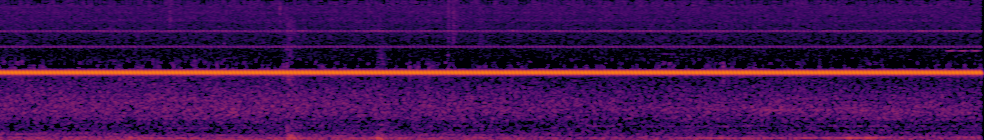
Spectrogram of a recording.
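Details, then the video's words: Steady high trilling of crickets at night, rapid even pulses without pause, while a low rumble swells briefly near the start and again toward the end. "Sound of Crickets"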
